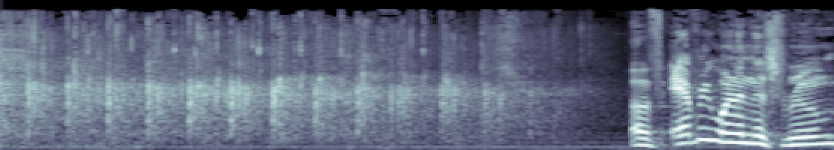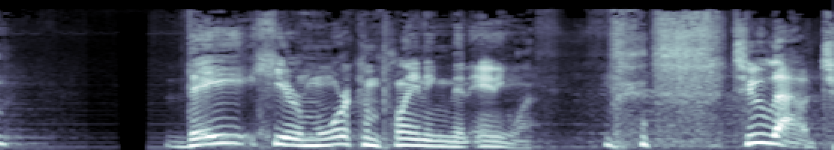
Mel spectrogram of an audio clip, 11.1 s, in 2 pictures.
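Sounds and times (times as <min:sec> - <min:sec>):
round of applause: 0:00.0 - 0:04.2
speech: 0:04.2 - 0:05.7, 0:06.7 - 0:11.1.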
